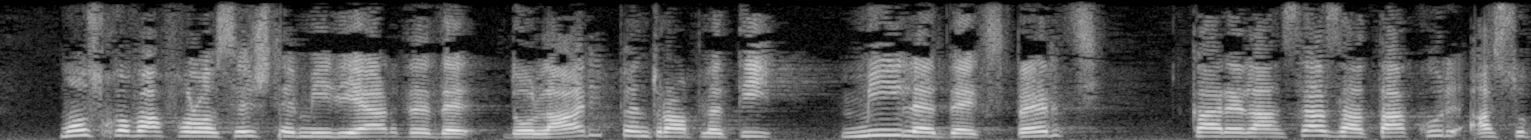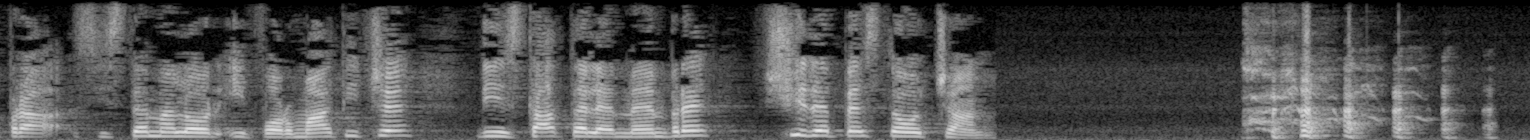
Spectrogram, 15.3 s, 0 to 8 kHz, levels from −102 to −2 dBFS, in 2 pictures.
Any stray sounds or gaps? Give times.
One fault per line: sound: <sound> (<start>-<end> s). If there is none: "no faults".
sound: laugh (13.9-15.2 s)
